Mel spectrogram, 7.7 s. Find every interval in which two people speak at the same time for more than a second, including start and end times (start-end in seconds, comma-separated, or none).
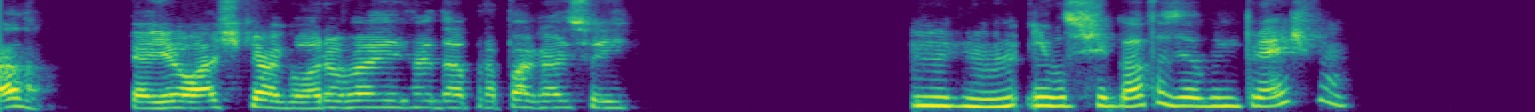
none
